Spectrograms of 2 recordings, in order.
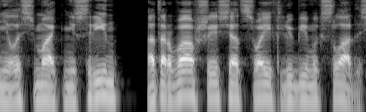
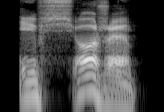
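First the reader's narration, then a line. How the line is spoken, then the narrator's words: Insistent creaky voice. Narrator (Russian): настойчиво продолжила Ава скрипучим голосом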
